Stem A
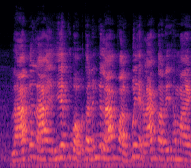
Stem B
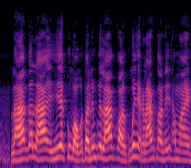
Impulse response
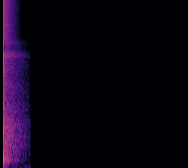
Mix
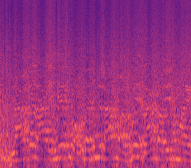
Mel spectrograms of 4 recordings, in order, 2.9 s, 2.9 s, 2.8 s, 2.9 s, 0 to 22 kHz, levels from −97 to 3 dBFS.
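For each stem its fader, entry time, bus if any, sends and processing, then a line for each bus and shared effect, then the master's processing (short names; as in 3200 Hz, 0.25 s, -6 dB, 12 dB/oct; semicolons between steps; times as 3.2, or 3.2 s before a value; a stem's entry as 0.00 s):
+0.5 dB, 0.00 s, no send, infinite clipping
-3.5 dB, 0.00 s, no send, bell 580 Hz -7 dB 1.8 oct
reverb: off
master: limiter -22 dBFS, peak gain reduction 7 dB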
